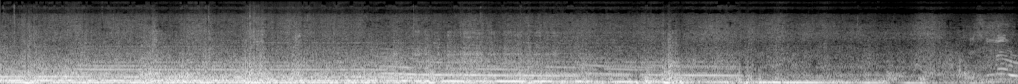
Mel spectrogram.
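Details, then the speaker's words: Restored 1996 Johnson 15 HP outboard, model J15RED0, warmed up. Steady drone under way on the lake, pitch shifting slightly with throttle, with no misses or knocks. Normal running. "She runs great. Let's just take her for another little spin here."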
